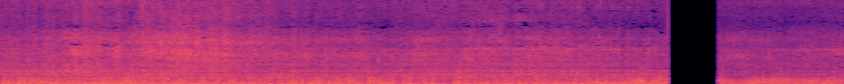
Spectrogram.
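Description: Wind rushing over the microphone while riding along a wet road, with vehicle engine and tyre noise underneath, steady and loud. The sound drops out completely for about half a second near the end.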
